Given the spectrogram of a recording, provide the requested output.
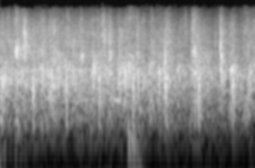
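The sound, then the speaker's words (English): An audience claps for the small group leaders, a dense patter of many hands with sharp individual slaps standing out, sustained at an even level for a few seconds with no one speaking. “Come on, let's clap our hands for the small group leaders today.”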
